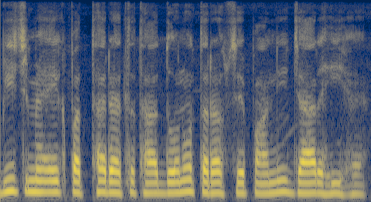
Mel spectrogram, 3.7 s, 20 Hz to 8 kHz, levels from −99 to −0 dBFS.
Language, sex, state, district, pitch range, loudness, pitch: Hindi, male, Jharkhand, Deoghar, 150-170 Hz, -15 LUFS, 155 Hz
